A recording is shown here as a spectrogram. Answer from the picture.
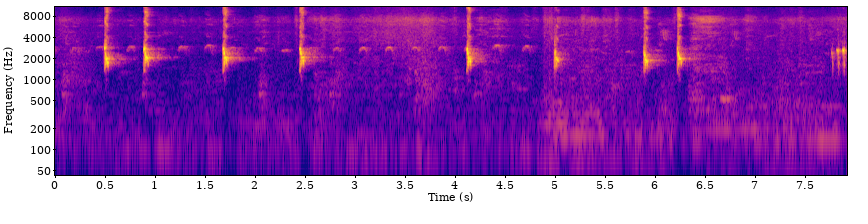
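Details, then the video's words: Sooty-headed bulbul giving sharp, clear single notes at irregular intervals of roughly half a second to a second, over a soft background hum and a faint steady pulsing tone. "Kicau trucukan gacor"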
